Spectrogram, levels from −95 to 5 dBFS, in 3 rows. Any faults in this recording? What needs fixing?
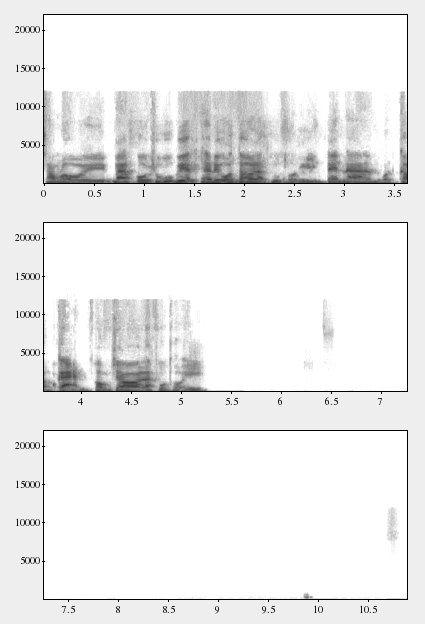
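Bluetooth SBC bit pool drops at 5.09 to 8.72 s and 10.20 s onward dull the treble and add grit. This fits a congested link cutting SBC to roughly 90 kbps. Keep the phone close and reduce 2.4 GHz interference to prevent it.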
